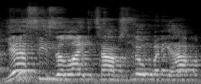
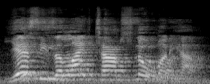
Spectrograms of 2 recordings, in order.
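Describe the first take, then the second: First: Laughing through the words; breaking into laughter on the repeat. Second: Said in the usual way. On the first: Real, not acted. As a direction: crack up while saying it. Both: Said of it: "repeated with laugh".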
